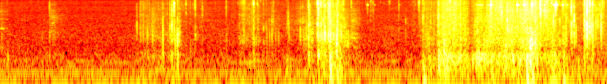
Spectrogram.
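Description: Hand rummaging in a handbag: light rustling, then denser plastic crinkling from about four seconds in as a plastic-wrapped pack of pocket tissues is pulled out.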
